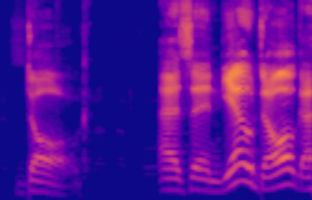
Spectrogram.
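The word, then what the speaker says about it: Dawg: And yes, his name is spelled D-A-W-G, Dog.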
